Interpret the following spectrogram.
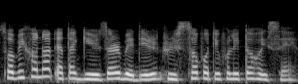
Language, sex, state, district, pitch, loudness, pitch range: Assamese, female, Assam, Kamrup Metropolitan, 255 Hz, -14 LUFS, 235-275 Hz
